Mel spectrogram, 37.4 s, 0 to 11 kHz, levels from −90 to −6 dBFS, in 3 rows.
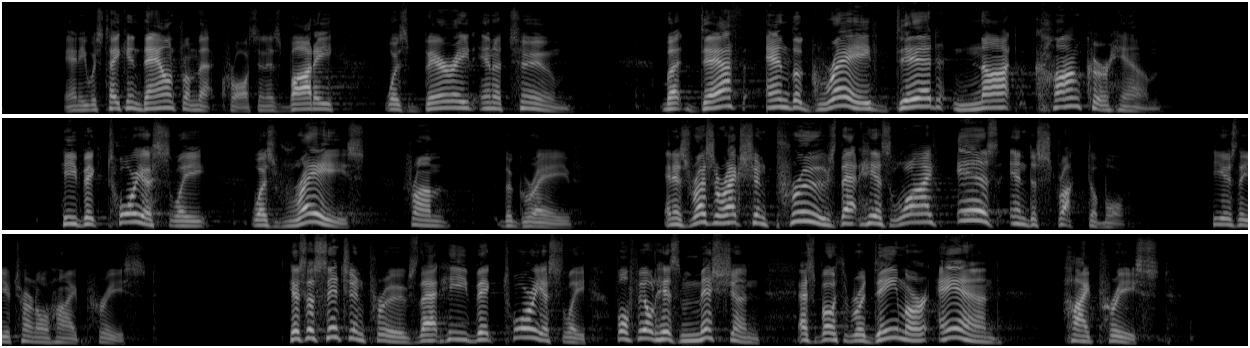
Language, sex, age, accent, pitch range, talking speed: English, male, 50-69, American, 145-205 Hz, 100 wpm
